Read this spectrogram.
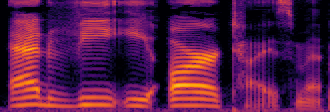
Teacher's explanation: British English stresses the second syllable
